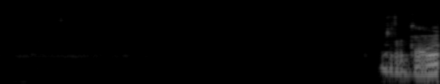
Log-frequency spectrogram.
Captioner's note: silence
